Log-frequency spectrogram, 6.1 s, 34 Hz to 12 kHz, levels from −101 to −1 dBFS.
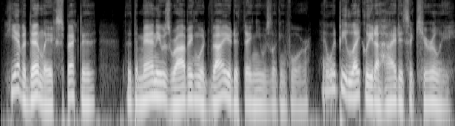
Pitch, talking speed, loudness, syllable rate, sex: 110 Hz, 245 wpm, -21 LUFS, 7.0 syllables/s, male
